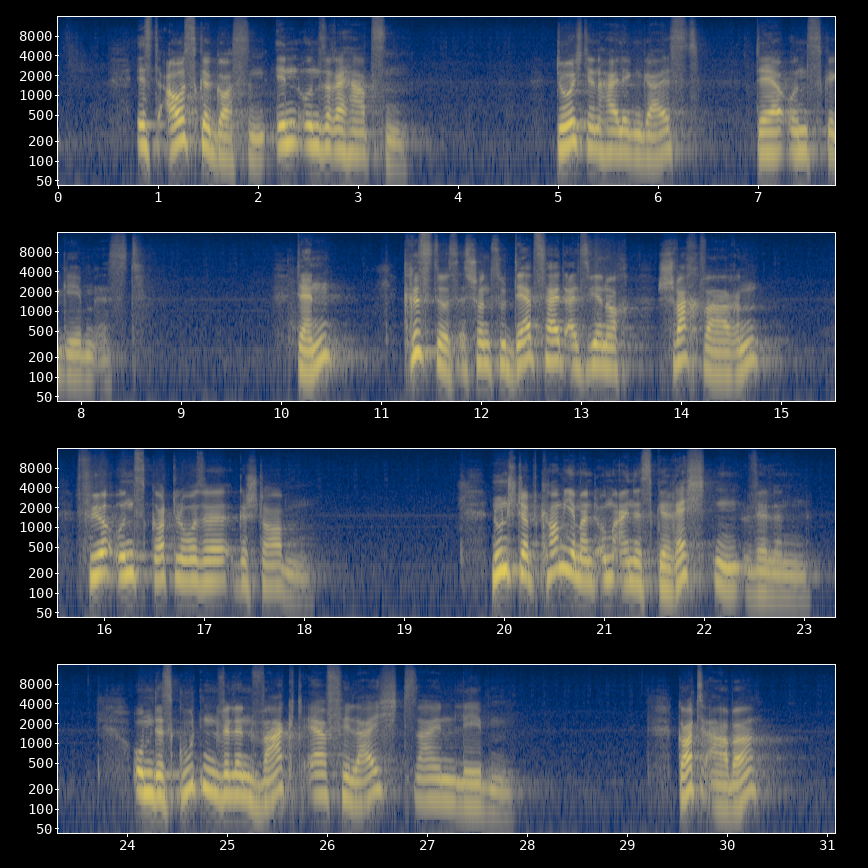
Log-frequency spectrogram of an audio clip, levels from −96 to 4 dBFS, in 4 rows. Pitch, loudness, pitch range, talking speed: 150 Hz, -23 LUFS, 125-180 Hz, 95 wpm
